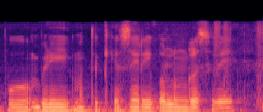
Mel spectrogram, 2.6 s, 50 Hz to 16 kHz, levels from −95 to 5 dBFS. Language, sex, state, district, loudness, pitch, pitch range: Kannada, male, Karnataka, Koppal, -16 LUFS, 110 Hz, 105-110 Hz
